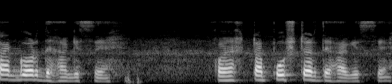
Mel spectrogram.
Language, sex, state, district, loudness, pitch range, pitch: Bengali, female, Assam, Hailakandi, -16 LUFS, 165-215 Hz, 190 Hz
